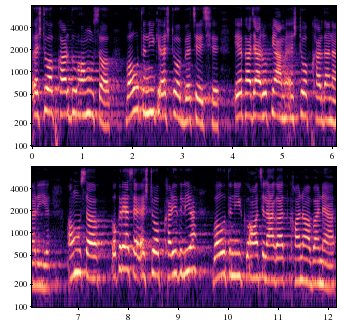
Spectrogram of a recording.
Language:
Maithili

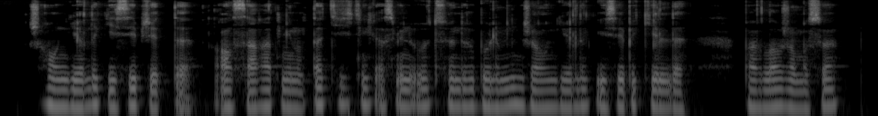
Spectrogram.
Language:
Kazakh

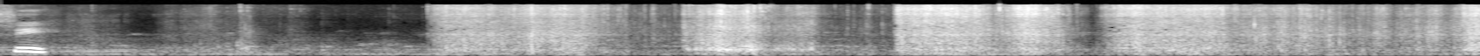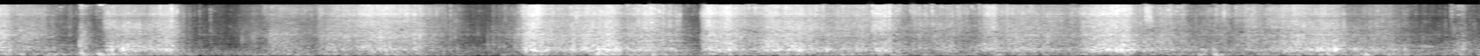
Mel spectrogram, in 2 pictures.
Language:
Indonesian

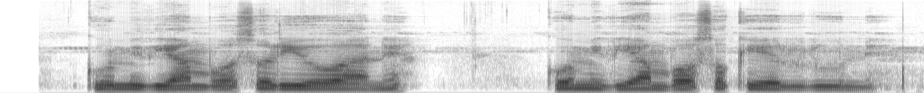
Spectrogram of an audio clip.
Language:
Kikuyu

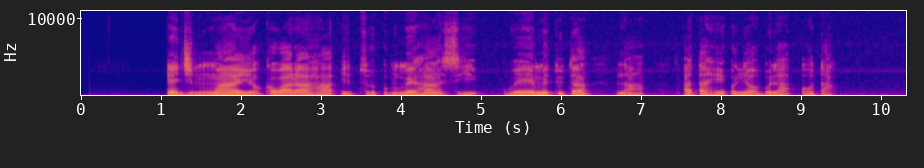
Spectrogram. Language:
Igbo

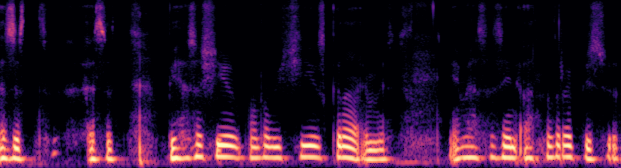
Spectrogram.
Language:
Kashmiri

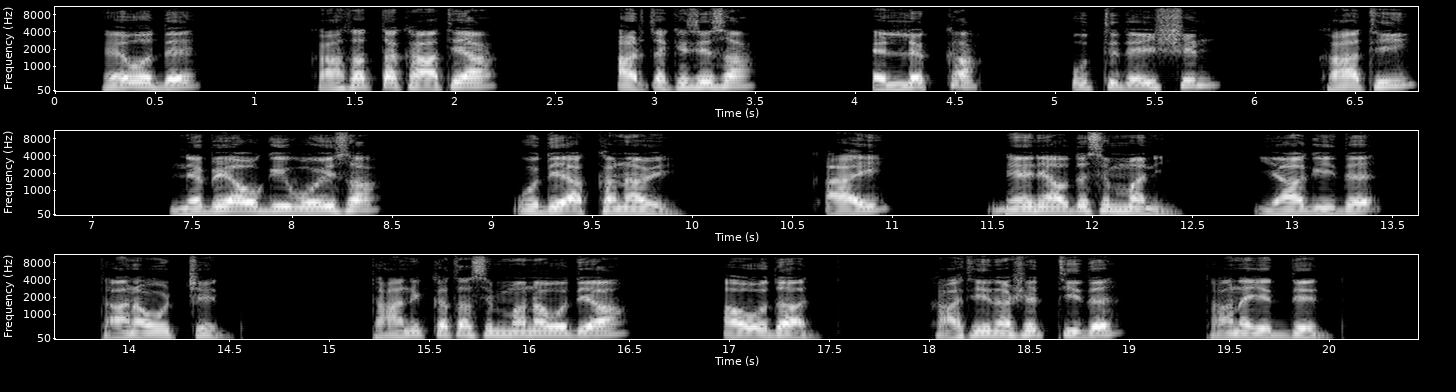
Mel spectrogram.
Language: Dawro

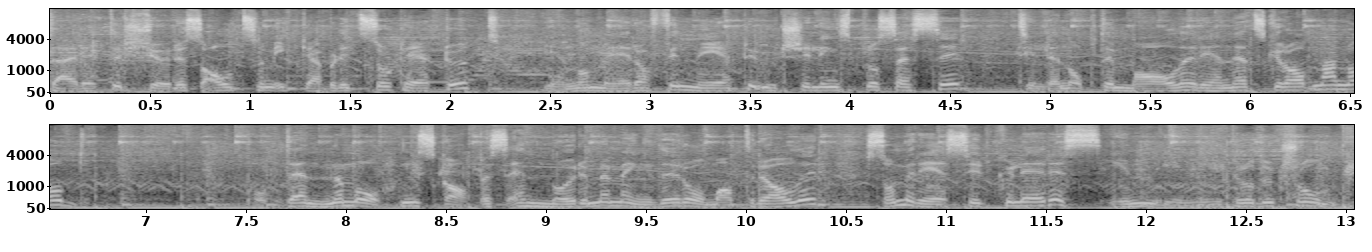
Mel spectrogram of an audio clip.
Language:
Norwegian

